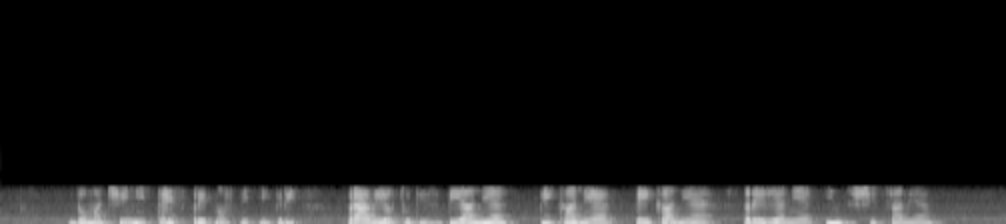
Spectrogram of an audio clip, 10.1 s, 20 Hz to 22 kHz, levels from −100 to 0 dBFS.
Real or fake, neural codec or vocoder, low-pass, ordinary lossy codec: real; none; 3.6 kHz; none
